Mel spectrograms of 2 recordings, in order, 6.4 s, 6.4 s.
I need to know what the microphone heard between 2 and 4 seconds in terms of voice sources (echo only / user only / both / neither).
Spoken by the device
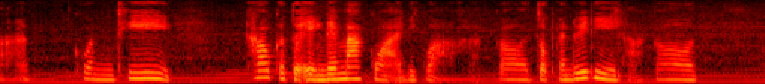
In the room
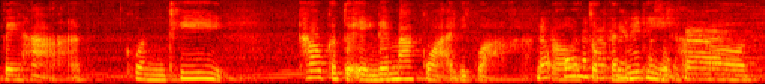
echo only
